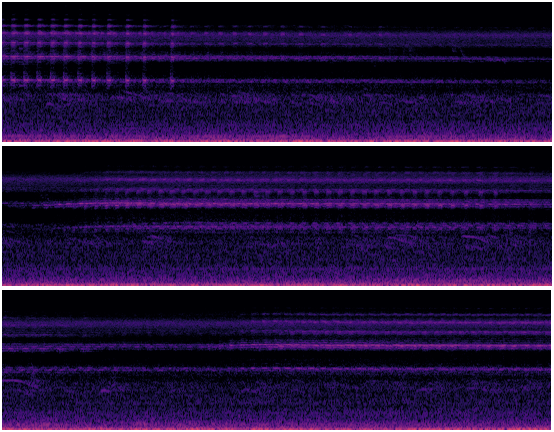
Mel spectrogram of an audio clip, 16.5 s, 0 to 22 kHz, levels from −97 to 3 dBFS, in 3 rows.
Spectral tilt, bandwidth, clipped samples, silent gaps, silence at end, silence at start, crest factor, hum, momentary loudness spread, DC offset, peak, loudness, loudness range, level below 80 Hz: -2 dB/octave; 14 kHz; under 0.1%; none; 0 s; 0 s; 14 dB; none; 8 LU; under 0.1%; -34 dBFS; -54 LUFS; 6 LU; -54 dBFS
